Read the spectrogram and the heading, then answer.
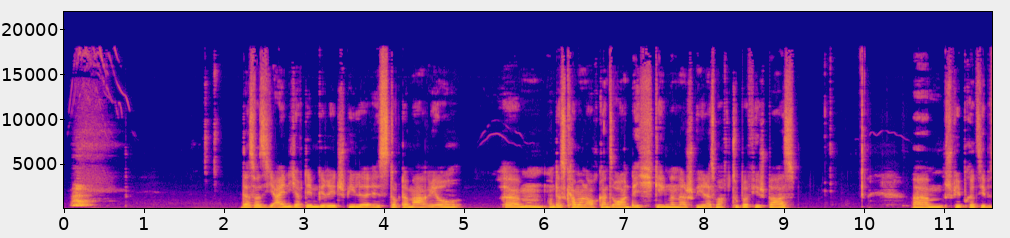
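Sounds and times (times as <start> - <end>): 
dog barking: 0.0 - 0.6
speech: 2.2 - 9.2, 10.6 - 11.6.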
